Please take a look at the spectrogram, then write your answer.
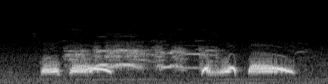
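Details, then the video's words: Spotted dove from a village, described as aggressive, giving low hollow coos: a short double note and a long drawn coo, overlapped midway by a steadier, higher, wavering call, then another double note and long coo. "burung terkukur kg galak"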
